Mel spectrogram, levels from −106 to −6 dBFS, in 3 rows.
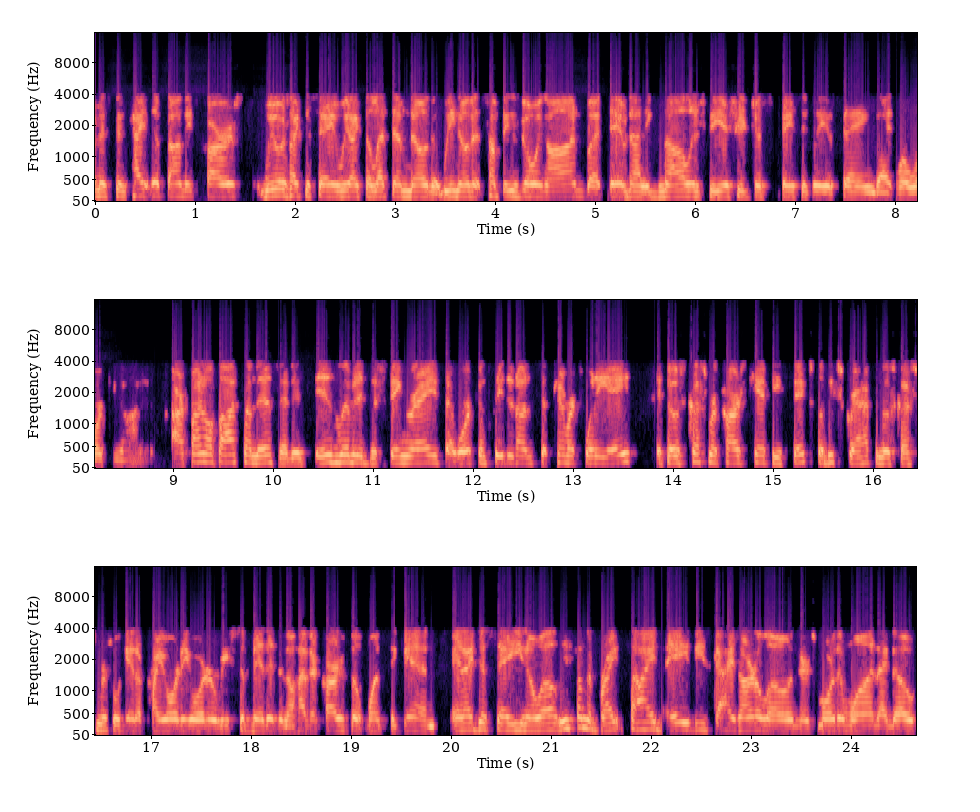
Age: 40-59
